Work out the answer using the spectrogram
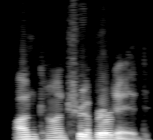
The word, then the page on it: uncontroverted: American English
